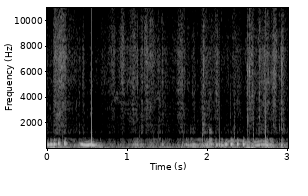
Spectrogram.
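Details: Wild pigeons at a nest holding two nestlings, where a gray intruder fights the white father: low, warbling coos near the bottom of the range, one loud burst early on, with sharp wing or scuffle clicks throughout.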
